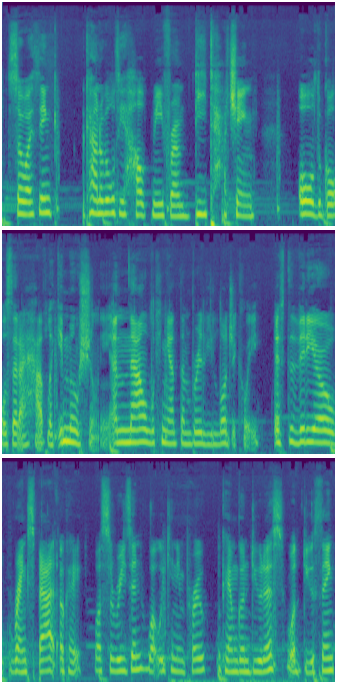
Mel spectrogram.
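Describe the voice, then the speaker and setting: Talking at a fairly quick pace with a non-native accent, a woman has a fairly high pitch and fairly even intonation. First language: not English. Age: 20s. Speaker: YouTuber and medical student. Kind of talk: casual interview chat.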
